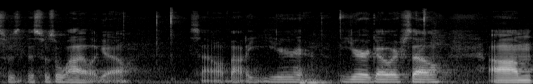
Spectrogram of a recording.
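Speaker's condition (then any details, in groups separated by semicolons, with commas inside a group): No condition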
